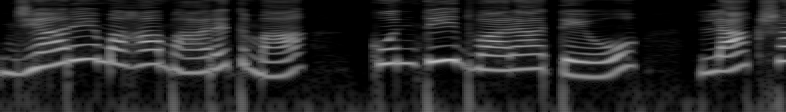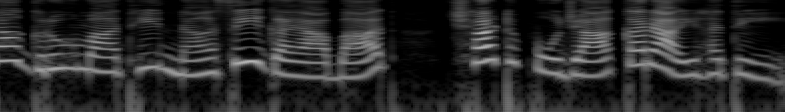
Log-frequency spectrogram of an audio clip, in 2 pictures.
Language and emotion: Gujarati, neutral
